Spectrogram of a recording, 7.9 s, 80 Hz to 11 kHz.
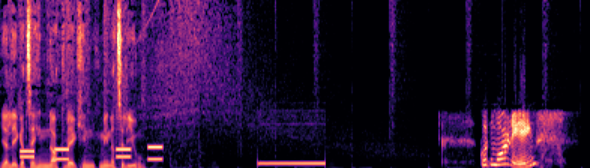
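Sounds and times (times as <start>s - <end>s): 
speech: 0.0s - 2.1s, 6.4s - 7.4s
quieter rhythmic music: 0.0s - 3.4s, 4.3s - 7.8s
telephone ringing tone of an outgoing call: 3.4s - 4.4s.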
